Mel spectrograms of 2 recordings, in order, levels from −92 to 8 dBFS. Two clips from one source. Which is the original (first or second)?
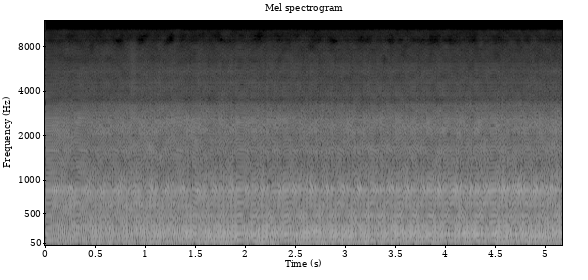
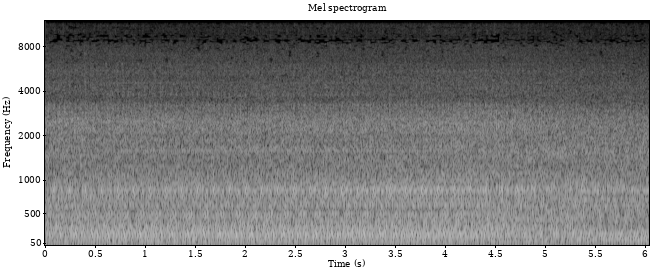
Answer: second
